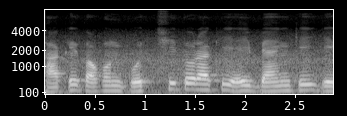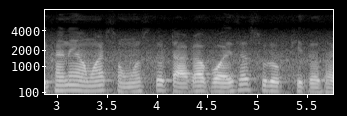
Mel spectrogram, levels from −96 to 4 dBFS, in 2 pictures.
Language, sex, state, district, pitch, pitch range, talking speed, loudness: Bengali, male, West Bengal, Jalpaiguri, 130 Hz, 120-140 Hz, 135 wpm, -19 LUFS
